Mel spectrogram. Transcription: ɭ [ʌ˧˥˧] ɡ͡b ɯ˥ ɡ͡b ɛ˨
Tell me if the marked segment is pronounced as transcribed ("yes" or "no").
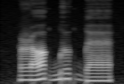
yes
